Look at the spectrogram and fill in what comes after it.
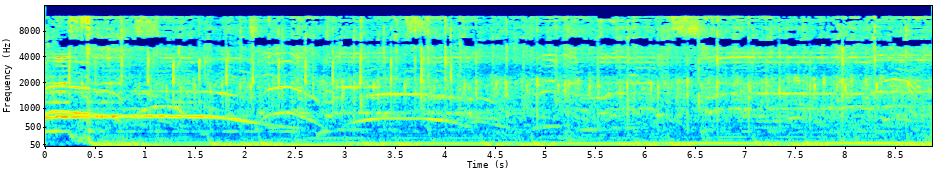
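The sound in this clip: A crowd cheers at a political rally to welcome a candidate for governor, a loud, unbroken roar with whoops and shouts rising out of it.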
